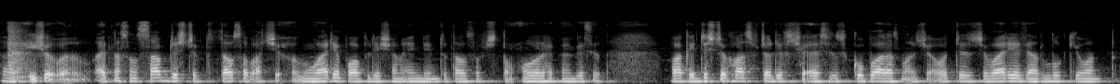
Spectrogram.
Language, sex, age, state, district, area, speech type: Kashmiri, male, 18-30, Jammu and Kashmir, Kupwara, rural, spontaneous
